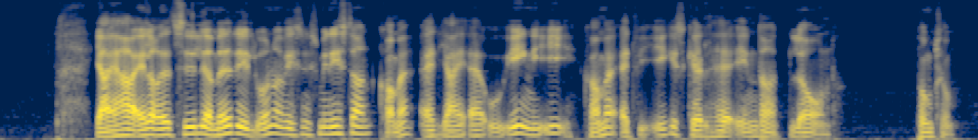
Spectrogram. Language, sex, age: Danish, male, 51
